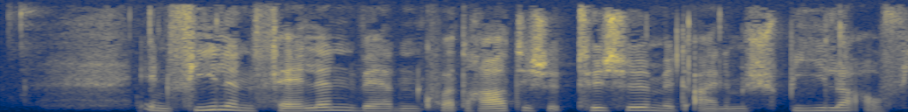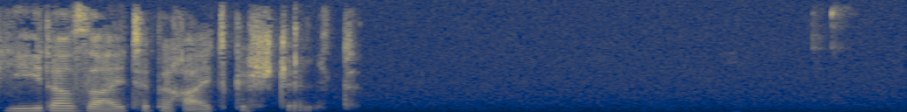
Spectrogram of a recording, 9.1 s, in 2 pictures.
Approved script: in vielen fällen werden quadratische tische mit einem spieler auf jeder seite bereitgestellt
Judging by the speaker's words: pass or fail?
pass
